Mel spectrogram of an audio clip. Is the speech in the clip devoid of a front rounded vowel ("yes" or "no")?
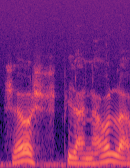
yes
